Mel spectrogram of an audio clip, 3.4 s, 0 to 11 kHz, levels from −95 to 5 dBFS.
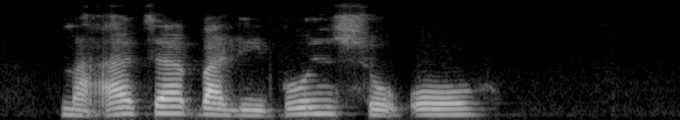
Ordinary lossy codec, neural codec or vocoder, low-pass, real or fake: Opus, 16 kbps; none; 7.2 kHz; real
